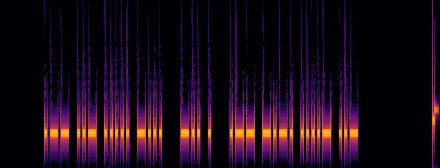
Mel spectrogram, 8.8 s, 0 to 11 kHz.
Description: Morse code, heard as a keyed tone, about 22 wpm, 700 Hz. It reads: WU5B DE WC4U
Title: USA Callsign DE Callsign - 4 Characters - 22wpm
